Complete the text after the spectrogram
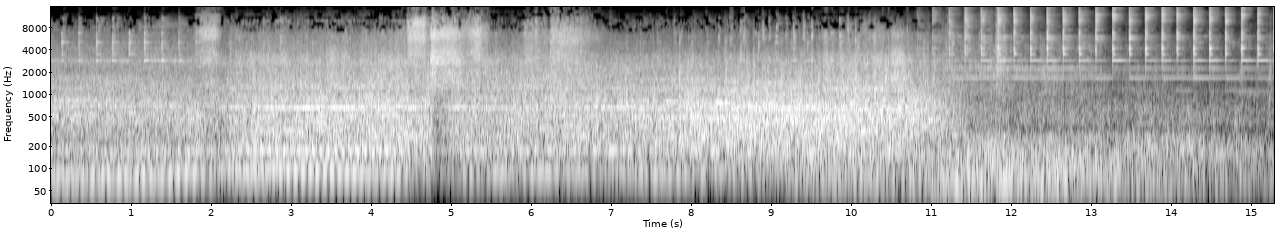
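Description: A crossing bell rings steadily.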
